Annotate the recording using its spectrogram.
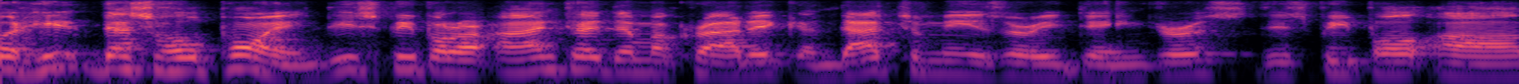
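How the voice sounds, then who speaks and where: The man talks at a fairly quick pace with lively intonation. His fairly high voice has a bright, sharp tone. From Miami, Florida (Cuban-born). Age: 60s. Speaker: professor. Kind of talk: interview.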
